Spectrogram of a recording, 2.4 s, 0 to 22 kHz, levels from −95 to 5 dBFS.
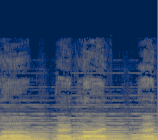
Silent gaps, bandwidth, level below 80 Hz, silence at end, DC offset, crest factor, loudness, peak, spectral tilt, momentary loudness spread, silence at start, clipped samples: none; 13.5 kHz; -30 dBFS; 0 s; under 0.1%; 14 dB; -16 LUFS; -2 dBFS; -7 dB/octave; 9 LU; 0 s; under 0.1%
